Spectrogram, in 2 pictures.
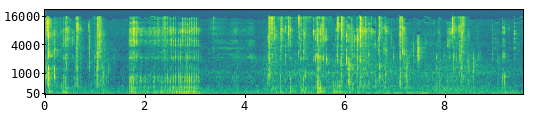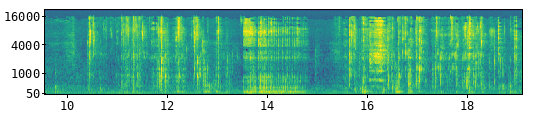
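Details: French Bulldog named Morty eating up a tasty fruit plate, close-up ASMR; steady wet crunching and biting, several chews a second, with louder bursts of munching and short pauses between mouthfuls.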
